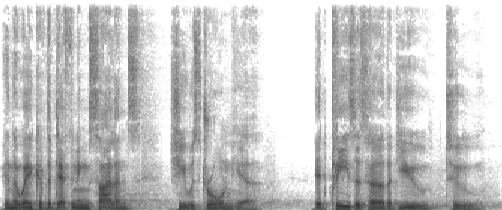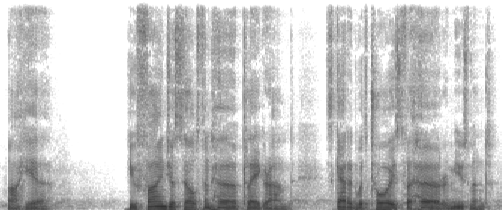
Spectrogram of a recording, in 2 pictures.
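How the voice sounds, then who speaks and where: An actor playing a solemn otherworldly herald of cosmic horrors in a video game, speaking in an ominous, grandiose and cryptic theatrical manner. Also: male voice, low voice, lively intonation, takes it slowly, exaggerated voice. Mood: solemn, brooding. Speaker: game character, messenger and guardian.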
